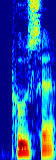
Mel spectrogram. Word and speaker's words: Pusa: called boat and lahan or as these characters are now pronounced by the Chinese Pusa and Lohan the chief minister of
